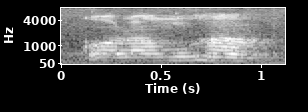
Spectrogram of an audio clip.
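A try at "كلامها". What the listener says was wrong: kolamuha. Ahsant.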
